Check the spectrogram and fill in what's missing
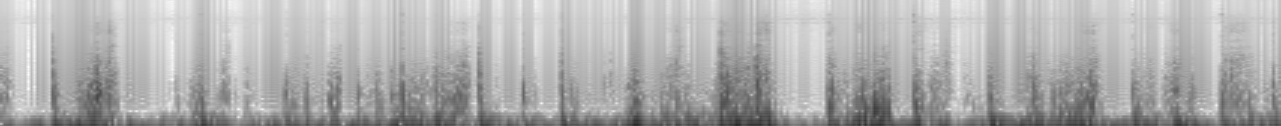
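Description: Metal dental picks scrape inside the ear canals of silicone ear molds on a binaural microphone. The result is a close, muffled stream of deep, rumbling scrapes and soft thumps that sit mostly in the low end, pulsing steadily like a throbbing heartbeat.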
